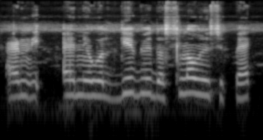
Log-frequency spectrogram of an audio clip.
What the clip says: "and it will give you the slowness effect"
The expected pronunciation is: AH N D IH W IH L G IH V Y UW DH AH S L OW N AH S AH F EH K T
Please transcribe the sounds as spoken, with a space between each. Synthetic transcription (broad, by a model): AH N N IH W IH L G IH V Y UW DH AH S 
